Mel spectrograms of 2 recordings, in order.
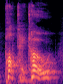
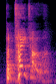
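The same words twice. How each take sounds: First: The stress is not on the middle syllable. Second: The stress is on the middle syllable. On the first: The speaker calls it wrong. "you would hear that that was wrong" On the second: The speaker calls it right. "you can hear that the stress is on the middle syllable there"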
